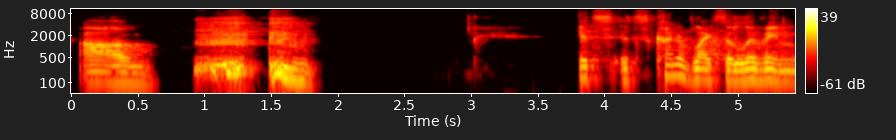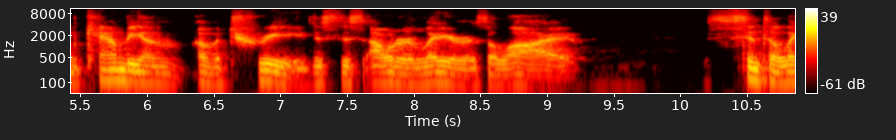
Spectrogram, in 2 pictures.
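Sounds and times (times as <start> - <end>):
speech: 0.1 - 1.4, 3.8 - 9.3, 10.2 - 10.8
person clearing throat from lingering cough: 0.9 - 2.0.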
